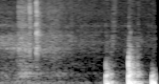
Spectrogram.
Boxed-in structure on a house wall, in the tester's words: it's Hollow I mean you can you hear that there's nothing there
